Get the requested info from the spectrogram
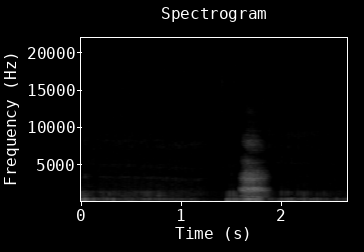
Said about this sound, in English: Buddy, I wish you would purr for people. You're no pepper, though. Do it. Purr for us, buddy. Buddy. Purr. What if I move the microphone close to Buddy's?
